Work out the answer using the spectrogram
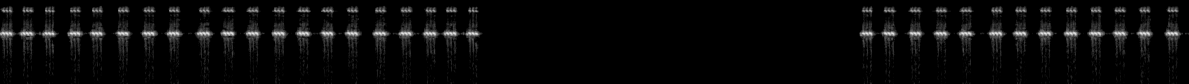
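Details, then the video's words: A cricket chirps rapidly, about four high pulses a second, then falls silent for nearly four seconds before resuming the same even chirping. Nothing else is heard. "18 Menit Suara Jangkrik - 18 Minutes Cricket Sound Effect"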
